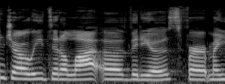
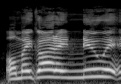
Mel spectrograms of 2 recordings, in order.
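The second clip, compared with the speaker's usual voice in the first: louder, higher sudden recall; excited remembering; 5 semitones higher, 5 dB louder than usual. Real, not acted. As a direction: burst out as it comes back.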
